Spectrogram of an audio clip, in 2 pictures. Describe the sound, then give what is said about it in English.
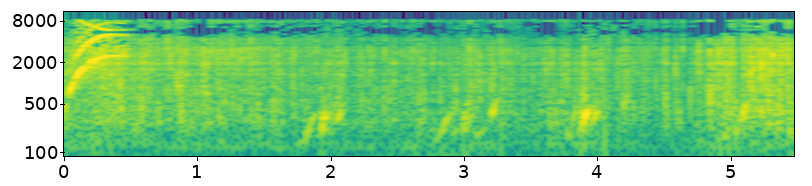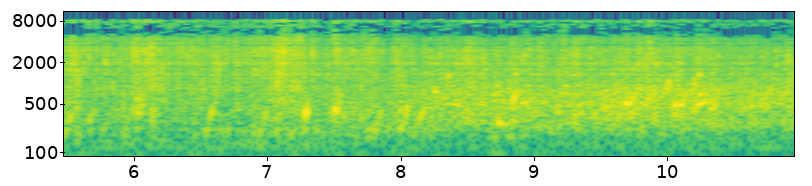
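Steady rushing and trickling river water flows continuously, with a brief splash or gurgle at the start and a fuller, louder surge building through the second half. “River, river, outward flow, or Drake's tail to his death must go.”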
